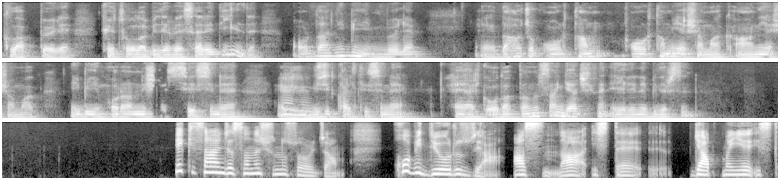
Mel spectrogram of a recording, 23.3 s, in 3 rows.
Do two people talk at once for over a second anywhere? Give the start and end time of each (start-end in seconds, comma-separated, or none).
none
